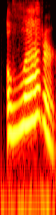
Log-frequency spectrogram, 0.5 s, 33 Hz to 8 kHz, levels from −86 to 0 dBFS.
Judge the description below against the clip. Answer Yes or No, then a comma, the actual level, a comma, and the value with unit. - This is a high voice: Yes, very high, 300 Hz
